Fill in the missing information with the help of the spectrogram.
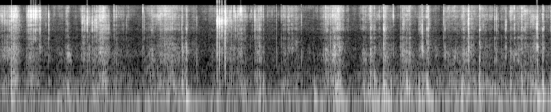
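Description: Fingertips and nails scratch a worn grey tie-dye cotton t-shirt near the collar and sleeve. The result is a dense run of quick, dry, bright scratching strokes with a hissy, papery texture and occasional louder swipes. There is little low end and almost no ring after each stroke.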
